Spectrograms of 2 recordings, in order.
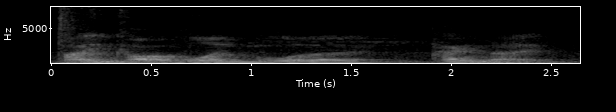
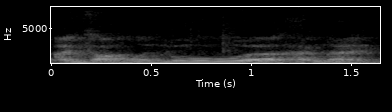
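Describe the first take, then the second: First: The sentence is said slowly. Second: The sentence is said fast.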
